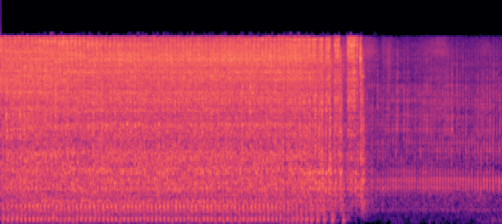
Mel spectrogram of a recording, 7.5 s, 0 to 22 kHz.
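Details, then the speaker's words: 1985 Honda ATC250ES three-wheeler after carburetor swap and adjustments, valves untouched, choke off and warmed up: steady, even single-cylinder putter with no misses or knocks, then shut off; normal healthy idle. "it's not bad not a bad idle chokes off warmed up at this point"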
